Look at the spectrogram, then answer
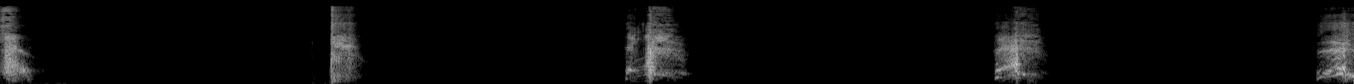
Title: Sneezing sound effect | Enjoy!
